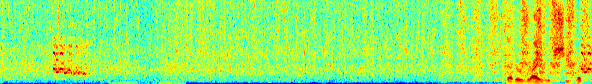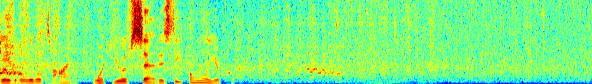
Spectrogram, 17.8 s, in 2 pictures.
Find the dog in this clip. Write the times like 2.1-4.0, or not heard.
not heard.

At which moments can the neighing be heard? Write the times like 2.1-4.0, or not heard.
0.8-2.8, 8.7-9.8, 13.4-14.9.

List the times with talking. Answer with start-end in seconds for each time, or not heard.
7.5-12.4.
